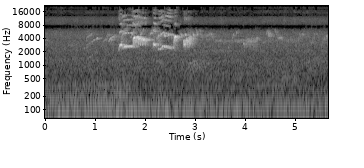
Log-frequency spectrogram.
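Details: Single short phrase of ngeplong song by an orange-headed thrush: a quick string of clear, high whistles and slurred notes lasting about a second and a half, amid soft steady background noise.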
